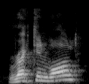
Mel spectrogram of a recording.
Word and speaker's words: Rectenwald: asking uh Dr I'm sorry I want to pronounce his name correctly recton Wald yes okay you know coming from a Marxist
